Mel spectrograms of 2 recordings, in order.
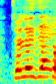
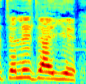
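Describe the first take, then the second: First: चले जाइए said louder and higher, sharp; angry dismissal. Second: Said in the usual way. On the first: Acted. Son ordering his father out of the office, angry.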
